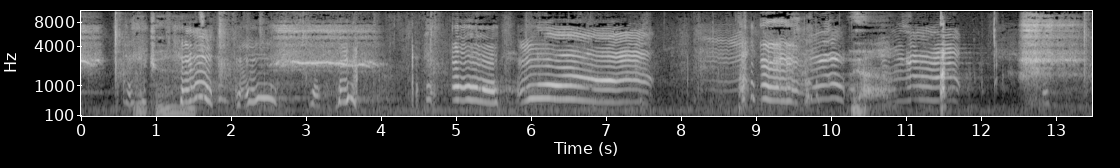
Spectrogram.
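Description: A baby cries in a series of loud, wavering wails, broken by short gasps and whimpering pauses, with several long sustained cries in the middle.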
